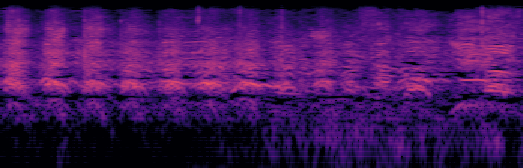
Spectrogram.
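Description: A group of footballers in a team huddle shouting and chanting together, short repeated shouts in a quick, even rhythm.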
